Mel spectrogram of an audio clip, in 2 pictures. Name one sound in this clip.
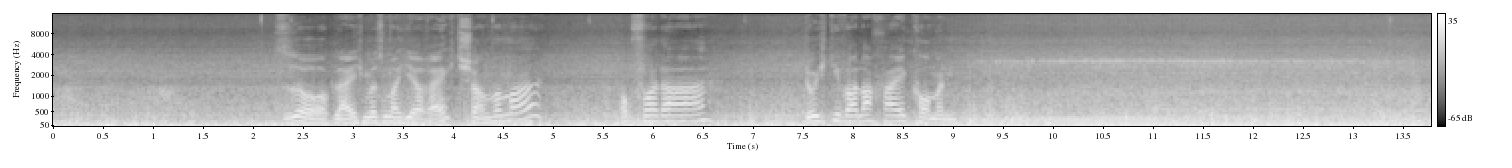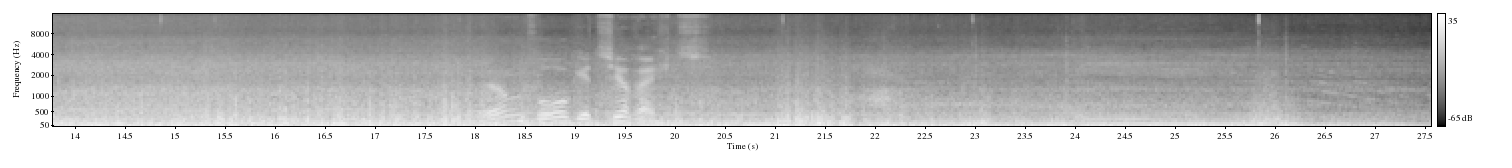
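Wind roars steadily past at speed.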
